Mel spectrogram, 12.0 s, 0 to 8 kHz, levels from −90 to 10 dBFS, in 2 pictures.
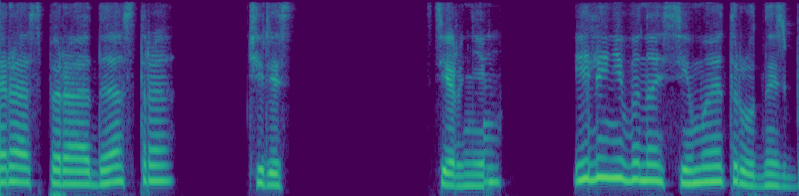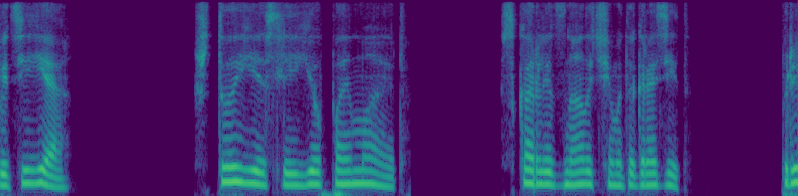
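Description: This one's been through a call path, and you can hear it top out around 8 kHz, which fits G.722 at 64 kbps. From 2.16 to 3.22 s there's a call audio freeze: the sound trails off into near-silence for roughly a second, then carries on right where it stopped. That's likely packets stalling in transit until the jitter buffer ran dry, so a gap got inserted but nothing was lost. Shortly after, at 3.62 to 3.64 s, there's a skip ahead. Playback jumps forward almost seamlessly, but around 0.7 s of audio is simply gone, dropped while later packets were already queued, and the two sides are butted together. Then from 3.71 to 8.46 s comes a jitter buffer slow-down. Everything runs at about 87% speed with the pitch unchanged, drawn out and a bit stretchy, because the receiver kept repeating single pitch periods and pause fragments to rebuild its reserve, adding about 0.64 s in total. Finally, from 8.93 to 11.94 s, there's the opposite, a jitter buffer speed-up. 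The audio rushes along at about 133% speed at the same pitch, as the buffer trimmed short pitch-period chunks to burn off the backlog, shaving off about a second overall.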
